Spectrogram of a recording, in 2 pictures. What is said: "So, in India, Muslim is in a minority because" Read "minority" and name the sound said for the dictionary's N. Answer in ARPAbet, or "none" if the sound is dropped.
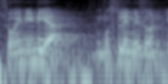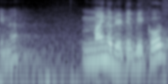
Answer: N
